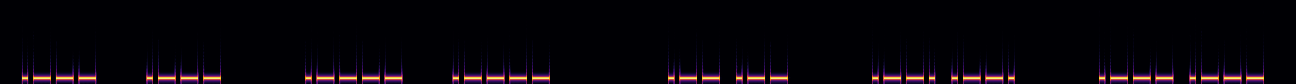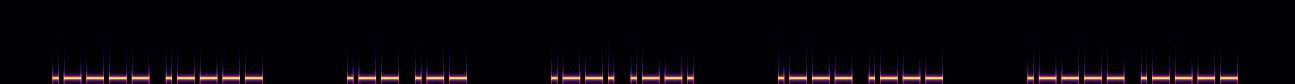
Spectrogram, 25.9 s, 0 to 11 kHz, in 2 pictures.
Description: Morse code, heard as a keyed tone, about 21 wpm, 800 Hz. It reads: J J 1 1 WW PP JJ 11 WW PP JJ 11
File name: Difficult Combos / Difficult Combos-mp3s / WPJ WPJ1 @20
